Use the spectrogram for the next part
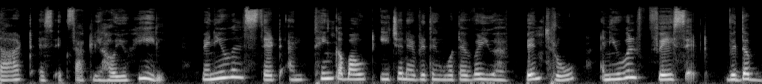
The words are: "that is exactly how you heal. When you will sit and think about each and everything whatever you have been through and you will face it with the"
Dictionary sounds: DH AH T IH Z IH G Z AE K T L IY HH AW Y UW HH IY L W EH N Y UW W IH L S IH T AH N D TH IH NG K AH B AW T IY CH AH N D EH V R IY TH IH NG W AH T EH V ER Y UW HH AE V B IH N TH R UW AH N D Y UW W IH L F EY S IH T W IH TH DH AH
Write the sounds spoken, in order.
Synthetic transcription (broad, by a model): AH T IH Z IH G Z AE K T L IY HH AW Y UW HH IY L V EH N Y UW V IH L S IH T AH N D T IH NG K AH B AW T IY CH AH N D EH V R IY T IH NG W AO T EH V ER Y UW HH AE V B IH N T R UW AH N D Y UW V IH L F EY S IH T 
